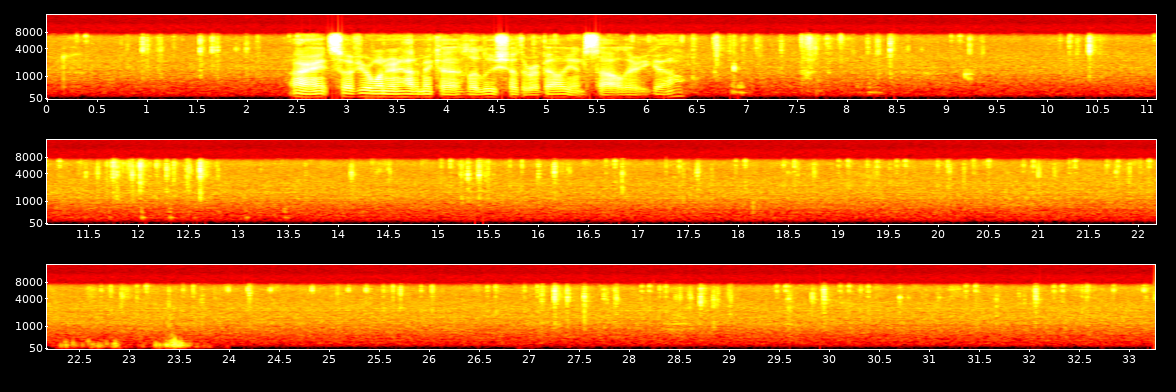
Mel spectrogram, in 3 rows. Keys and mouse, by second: 1.1 ctrl+z, 2.1 s, 8.3 e, 9.3 s, 10.3 e, 11.6 s, 14.6 g, 15.4 z, 16.3 g, 17.7-25.0 g, 25.0 z, 27.4 f, 27.8 ctrl+r, 28.6 g, 29.9 ctrl+r, 31.0 g, 32.0 ctrl+r.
